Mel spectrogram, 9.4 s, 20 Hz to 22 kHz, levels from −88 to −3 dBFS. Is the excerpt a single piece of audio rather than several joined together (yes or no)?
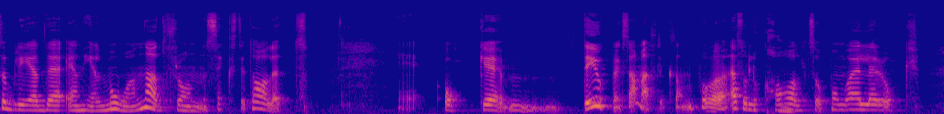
yes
